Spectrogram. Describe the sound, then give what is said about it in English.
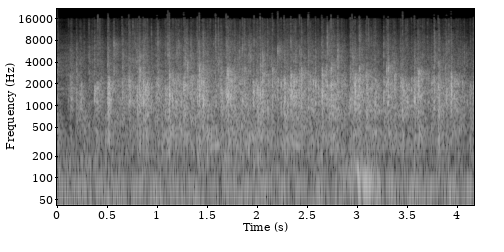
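A church audience claps for God together in a steady, dense burst of applause that holds at an even level for several seconds, many hands blending into a continuous crackling wash. “Come on, if you believe that, give God a big clap.”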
